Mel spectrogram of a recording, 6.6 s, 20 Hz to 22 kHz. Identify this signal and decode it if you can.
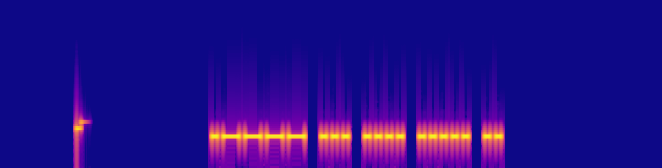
Morse code, heard as a keyed tone, about 22 wpm, 700 Hz. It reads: 1SH5I
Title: Five Challenging Letter-Number Combinations 22wpm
